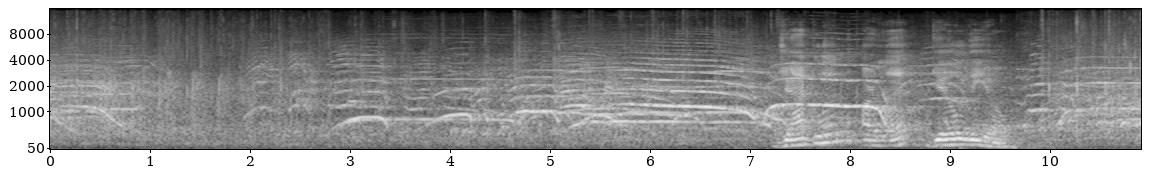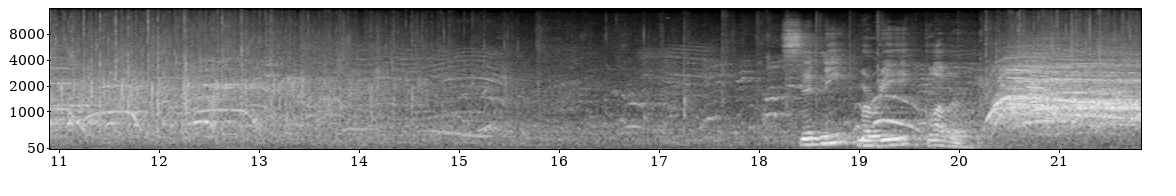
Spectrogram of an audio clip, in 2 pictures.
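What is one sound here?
A crowd cheers and whoops loudly in a large echoing hall.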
